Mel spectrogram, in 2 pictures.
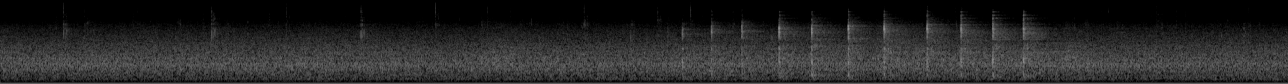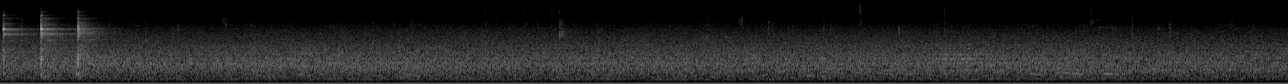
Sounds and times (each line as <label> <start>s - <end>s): gentle summer shower 0.0s - 25.7s
stillicide dripping from the canopy 5.7s - 11.6s
original station building being renovated 6.8s - 10.7s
